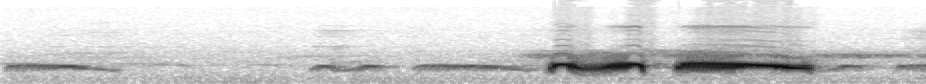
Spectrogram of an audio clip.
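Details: Lure spotted dove calling in thổ voice style: soft, quiet preliminary coos, then a strong two-part phrase, a short quavering note followed by a longer, slowly falling coo.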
